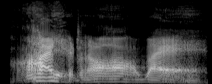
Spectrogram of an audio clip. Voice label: male curse evil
